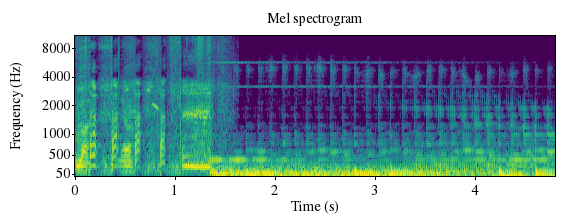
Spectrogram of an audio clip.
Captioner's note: laughing; intense music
